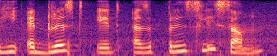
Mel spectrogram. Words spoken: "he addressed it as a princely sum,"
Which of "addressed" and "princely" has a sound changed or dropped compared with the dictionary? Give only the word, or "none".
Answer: none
